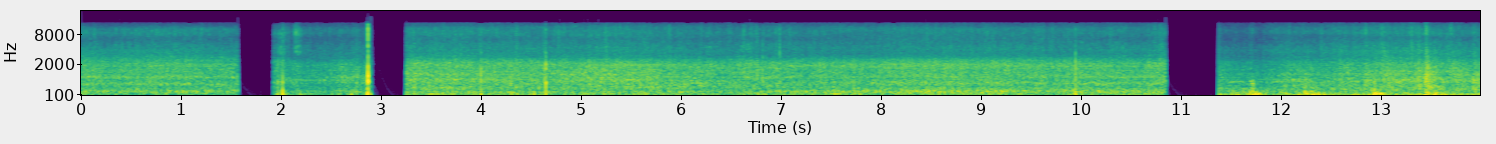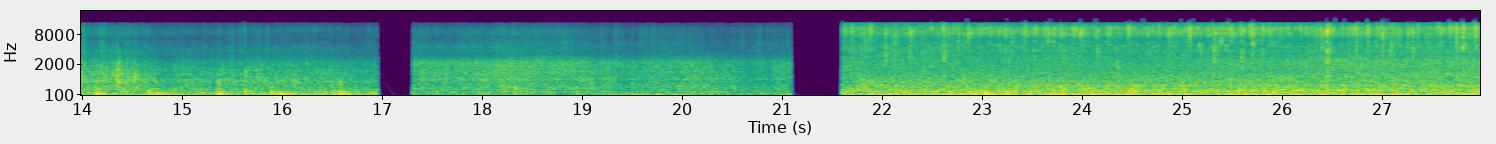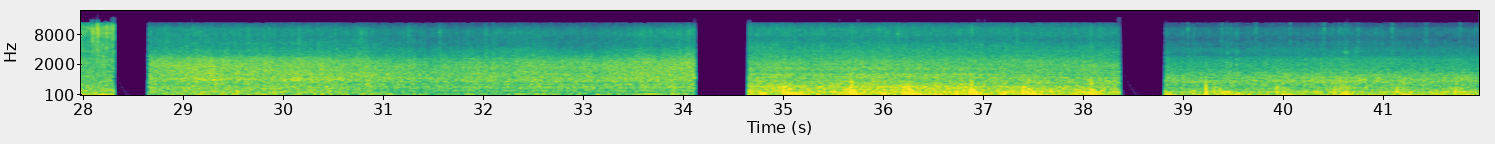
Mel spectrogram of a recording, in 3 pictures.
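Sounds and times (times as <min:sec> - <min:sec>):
heavy rain: 0:00.0 - 0:34.1, 0:34.7 - 0:41.9
wind noise on microphone: 0:11.4 - 0:17.0, 0:21.7 - 0:27.1, 0:34.7 - 0:41.9.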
